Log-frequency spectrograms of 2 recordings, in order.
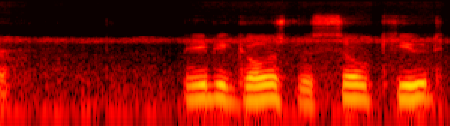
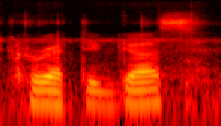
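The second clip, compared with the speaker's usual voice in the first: ordinary delivery, nothing marked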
